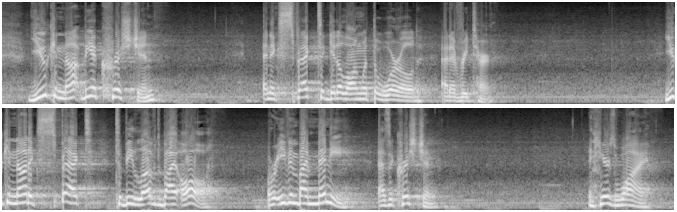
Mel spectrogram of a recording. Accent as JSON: {"language": "English", "town": "Philadelphia", "region": "Pennsylvania", "country": "United States", "said": "And I did the whole, we're from Philly, no one likes us, and we don't care kind of thing"}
